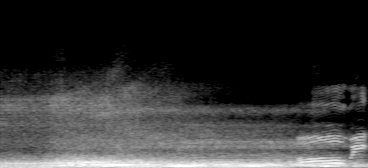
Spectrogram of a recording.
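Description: Drag race cars roar at full throttle at the Cash at the Creek drag event, a loud, continuous, close engine howl whose pitch climbs and shifts as the cars accelerate down the track.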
